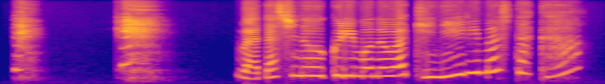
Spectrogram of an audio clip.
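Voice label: vox dialogue, voices, Japanese; Shamilla; kingsraid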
